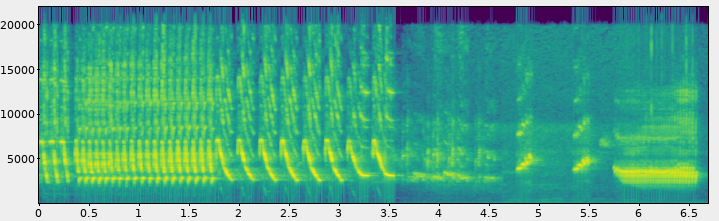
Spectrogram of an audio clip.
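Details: Canary in long, energetic song used to get other canaries singing: a buzzy trill, then a series of rapid, high downslurred notes, fading into scattered chirps and ending with a harsh sustained buzzy note.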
